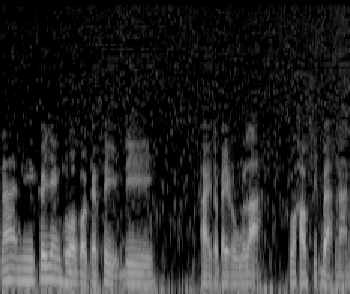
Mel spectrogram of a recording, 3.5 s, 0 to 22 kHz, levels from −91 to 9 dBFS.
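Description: Overdone noise removal runs through the whole clip: an aggressive noise reducer pulls individual frequency bands down or out whenever they sit close to its noise estimate, leaving a lowered background flecked with twinkling artefacts.

Damaged data in a compressed stream strikes from 0.61 to 0.67 s. Corrupted bytes in the encoded stream leave the decoder unable to read those frames, so it loses sync and hunts for the next valid header, producing a brief glitch.

A time-stretched section begins at 1.46 s and continues to the end. The pace suddenly jumps to about 1.46 times normal while pitch stays put, sounding rushed. This is likely software compressing the audio to a target length by dropping short slices to preserve pitch.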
